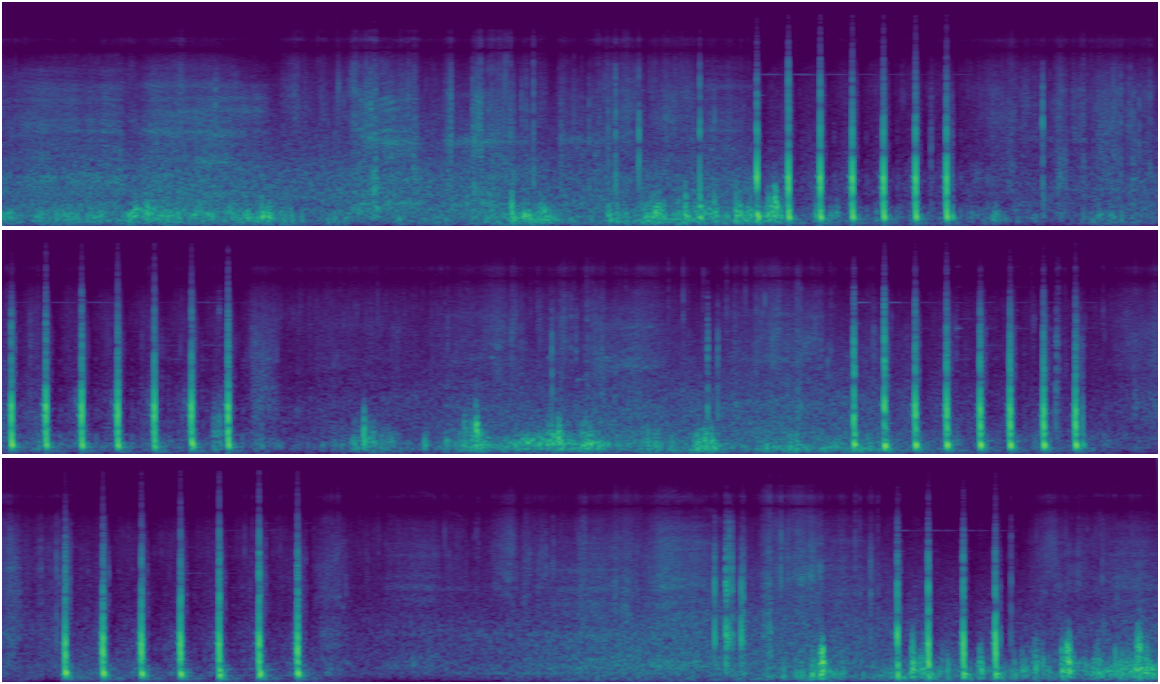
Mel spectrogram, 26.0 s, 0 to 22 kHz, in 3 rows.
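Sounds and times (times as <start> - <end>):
hammer striking roofing nails: 5.6 - 7.3, 8.7 - 10.5, 15.0 - 16.9, 17.8 - 19.7, 24.0 - 25.0.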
